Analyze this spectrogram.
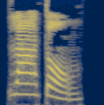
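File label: "拉动", Mandarin Chinese; hsk; chinese-flashcards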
